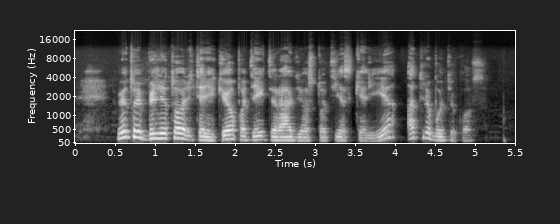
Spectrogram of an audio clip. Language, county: Lithuanian, Alytus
